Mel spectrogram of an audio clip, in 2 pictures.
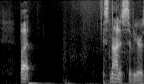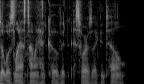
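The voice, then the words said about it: Hoarse, worn-out voice. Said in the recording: “my voice is kind of shot”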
